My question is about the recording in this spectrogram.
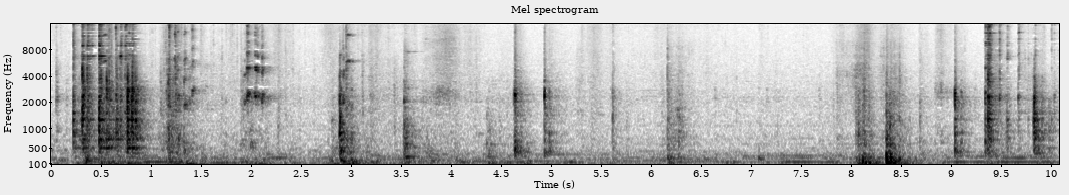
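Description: Wooden broom-winding machine in use as broom corn is wound and wired tight onto a broom handle: irregular knocks, clicks and creaks from the machine and the dry straw, with a heavier thump about eight seconds in.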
